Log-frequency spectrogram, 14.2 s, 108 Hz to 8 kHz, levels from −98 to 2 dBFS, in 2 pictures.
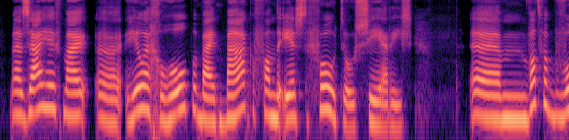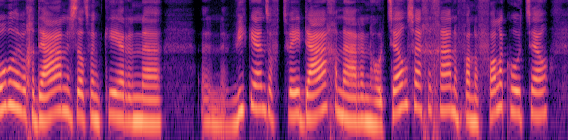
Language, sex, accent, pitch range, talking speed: Dutch, female, Dutch, 205-260 Hz, 175 wpm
